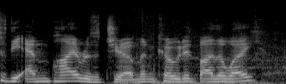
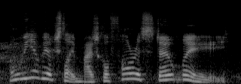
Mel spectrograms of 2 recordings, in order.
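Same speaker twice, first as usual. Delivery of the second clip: cooing mock delight; 9 semitones higher, 5 dB quieter, faster than usual. Mock cooing over magical forests.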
